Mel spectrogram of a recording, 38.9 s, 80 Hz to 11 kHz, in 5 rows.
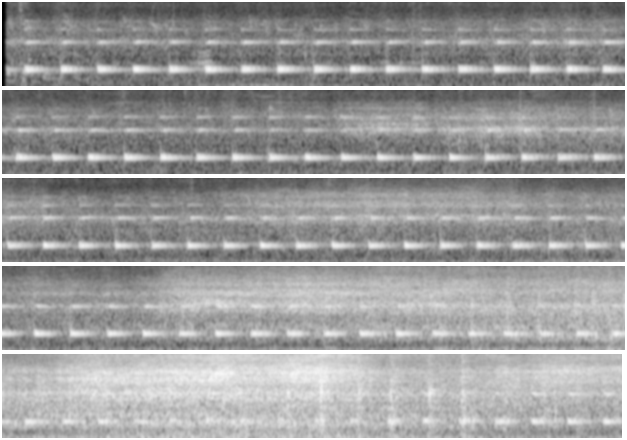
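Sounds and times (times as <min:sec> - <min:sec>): approaching train rushing: 0:00.1 - 0:38.9.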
